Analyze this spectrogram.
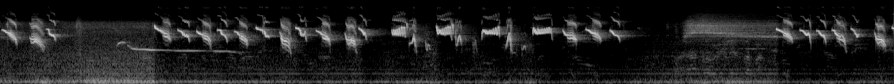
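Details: Oriental magpie-robin singing hard, meant to stir a pet magpie-robin: a long string of fast, high, sharp chirps in steady bursts, one short gliding whistle early on, a brief hissy gap, then more chirping.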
